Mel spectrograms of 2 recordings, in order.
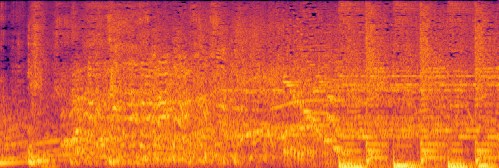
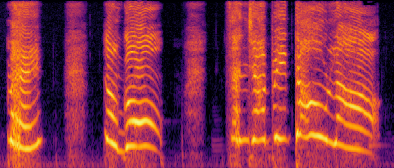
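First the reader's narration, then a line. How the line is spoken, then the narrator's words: Tearful complaint. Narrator (Chinese): 我老婆……向我哭诉道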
